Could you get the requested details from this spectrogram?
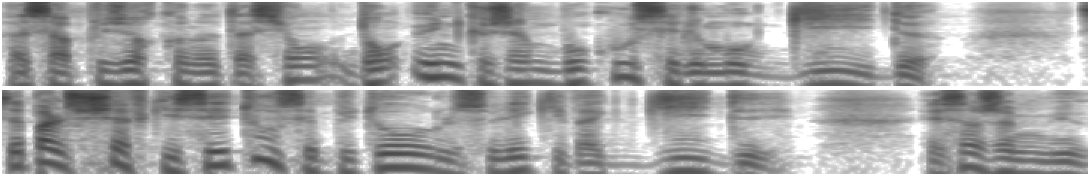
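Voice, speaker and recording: Over a silent background in a very clean recording, a man talks at a moderate pace in an ordinary speaking voice, medium in pitch with lively intonation. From Belgium. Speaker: management consultant and lecturer. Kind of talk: public lecture. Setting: stage with audience.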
